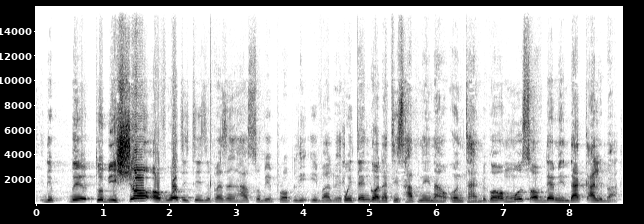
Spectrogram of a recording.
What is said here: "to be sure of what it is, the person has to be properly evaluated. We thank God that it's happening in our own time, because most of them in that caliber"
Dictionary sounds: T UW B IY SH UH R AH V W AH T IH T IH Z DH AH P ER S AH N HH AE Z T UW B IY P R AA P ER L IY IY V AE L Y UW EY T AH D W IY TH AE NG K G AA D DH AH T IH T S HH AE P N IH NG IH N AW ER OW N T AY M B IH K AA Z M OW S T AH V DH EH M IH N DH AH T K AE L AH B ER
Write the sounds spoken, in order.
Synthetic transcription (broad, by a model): T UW B IY SH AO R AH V W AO T IH T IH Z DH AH P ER S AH N HH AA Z T UW B IY P R AA P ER L IY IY V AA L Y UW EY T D W IY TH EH NG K G AA D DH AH T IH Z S HH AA P N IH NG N AW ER OW N T AY M B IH K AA M OW S T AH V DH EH M IH N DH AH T K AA L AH B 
